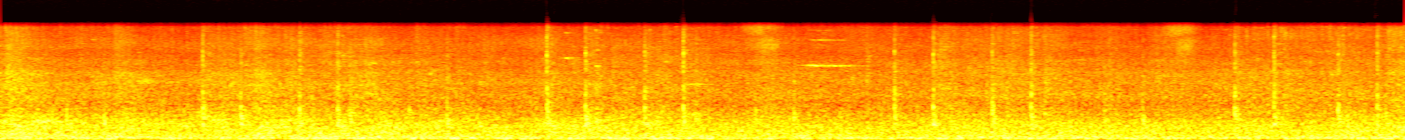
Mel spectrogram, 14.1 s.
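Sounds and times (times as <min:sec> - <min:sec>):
wheels clacking over rail joints: 0:00.0 - 0:14.0
high wheel squeals: 0:08.0 - 0:08.6.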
